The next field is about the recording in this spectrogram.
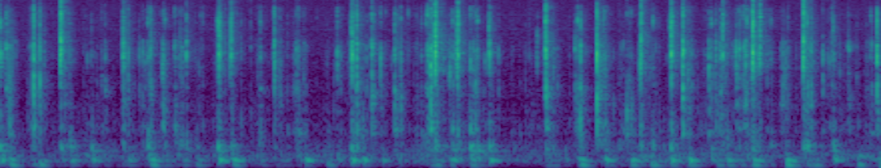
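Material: Plastic.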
